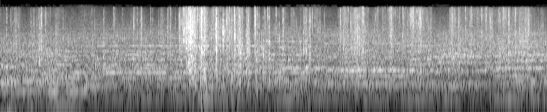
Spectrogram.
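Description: Crinkly paper rustling as a sheet picked up from the floor is handled and unfolded, with a sharper crackling burst in the middle, then softer scattered crinkles, fairly quiet, no talking.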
